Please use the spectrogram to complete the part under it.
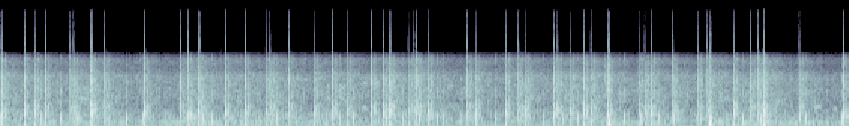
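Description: Fireworks fizz and hiss steadily.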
